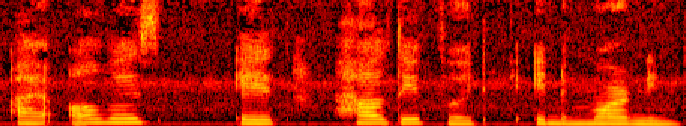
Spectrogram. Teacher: kata-kata yang biasanya ditekan adalah always, eat healthy food, dan morning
